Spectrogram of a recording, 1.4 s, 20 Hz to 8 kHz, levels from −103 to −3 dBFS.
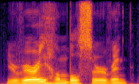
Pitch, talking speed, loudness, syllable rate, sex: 120 Hz, 175 wpm, -15 LUFS, 5.9 syllables/s, male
